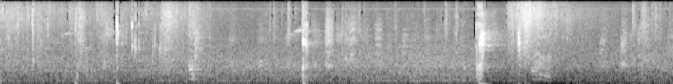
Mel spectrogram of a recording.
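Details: Mini Pit Bull dog panting and snuffling in short breathy bursts, with a couple of sharper clicks or taps near the third and fifth seconds against a quiet indoor background.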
